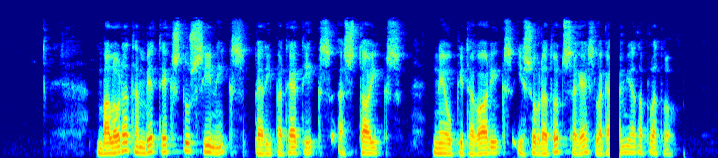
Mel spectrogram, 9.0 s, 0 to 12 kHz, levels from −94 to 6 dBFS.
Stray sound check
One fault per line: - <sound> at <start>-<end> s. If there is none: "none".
- dropout at 7.6-7.7 s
